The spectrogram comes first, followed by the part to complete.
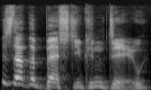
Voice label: Taunt Obnoxious; TotalBiscuit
